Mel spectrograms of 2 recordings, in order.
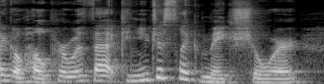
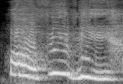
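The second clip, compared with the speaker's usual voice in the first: high, loud happy welcome; excited greeting; 12 semitones higher, 11 dB louder than usual. Acted. Mother welcoming Phoebe at the door, high and loud. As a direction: greet her with sudden relief. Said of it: "she goes".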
